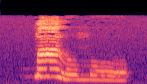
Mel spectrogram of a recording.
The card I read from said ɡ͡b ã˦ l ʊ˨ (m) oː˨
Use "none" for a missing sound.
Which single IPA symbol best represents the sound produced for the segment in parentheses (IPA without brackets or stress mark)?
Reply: m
